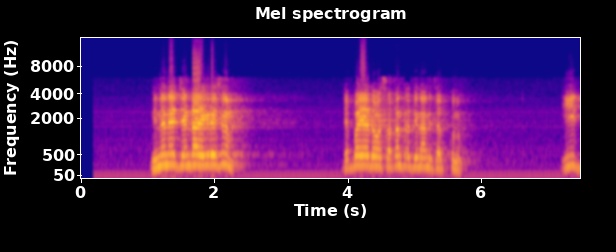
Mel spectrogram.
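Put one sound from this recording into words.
An older man speaks calmly into a microphone.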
